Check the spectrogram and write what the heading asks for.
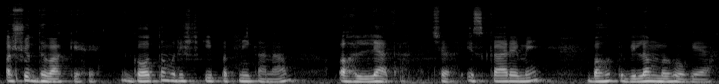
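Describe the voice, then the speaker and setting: A man's voice: mid-range voice, dark tone, husky. A man teaching a Hindi exam lesson. He reads out each multiple-choice question and its options, then patiently explains which spelling or sentence is correct. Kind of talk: previous-year paper discussion lesson.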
